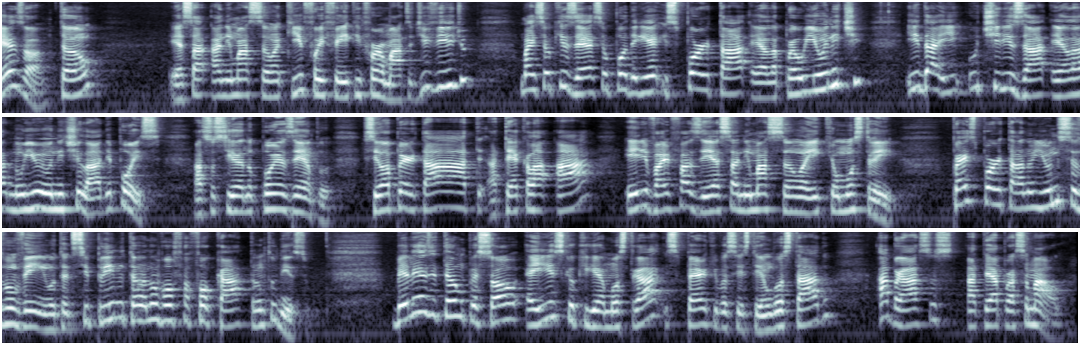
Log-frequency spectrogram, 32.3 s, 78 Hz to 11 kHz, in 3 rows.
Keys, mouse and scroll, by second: 11.9 F11.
